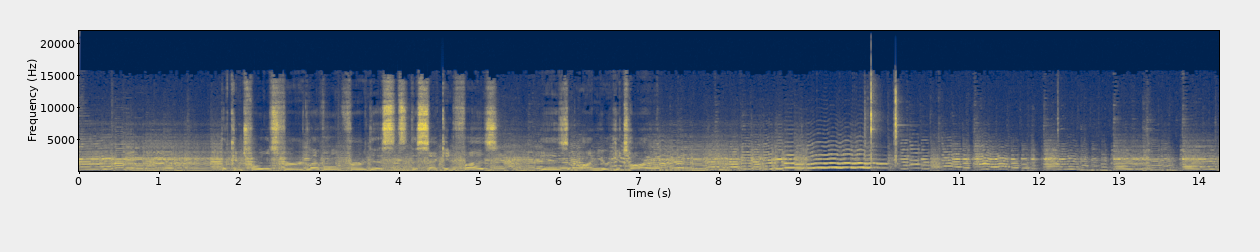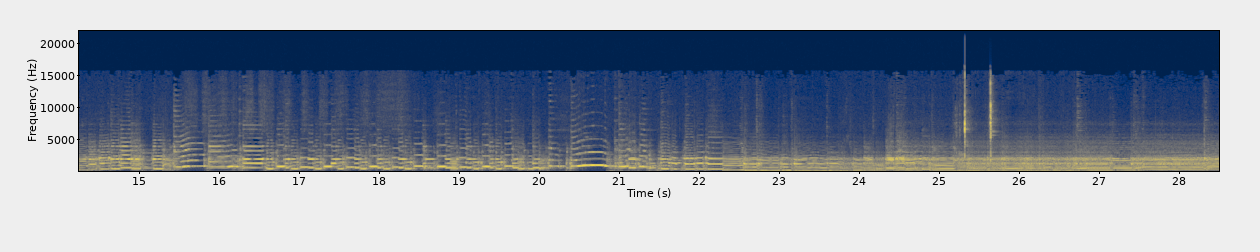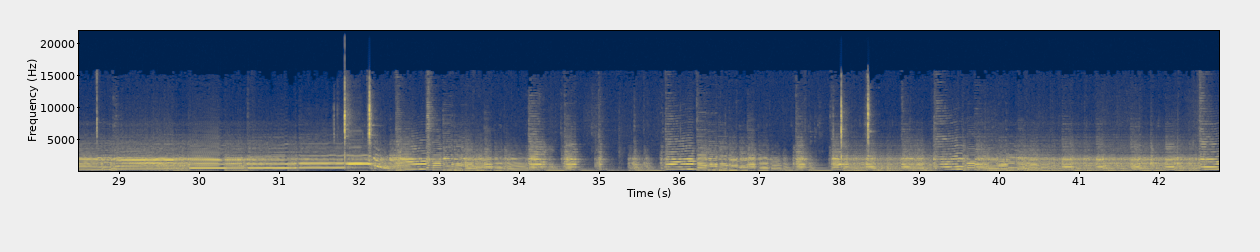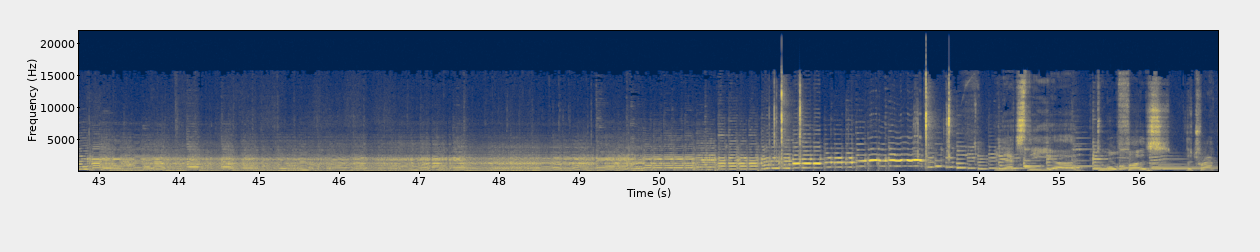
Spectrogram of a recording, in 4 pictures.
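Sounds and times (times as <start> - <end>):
fuzzed electric guitar notes: 0.0 - 56.9.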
